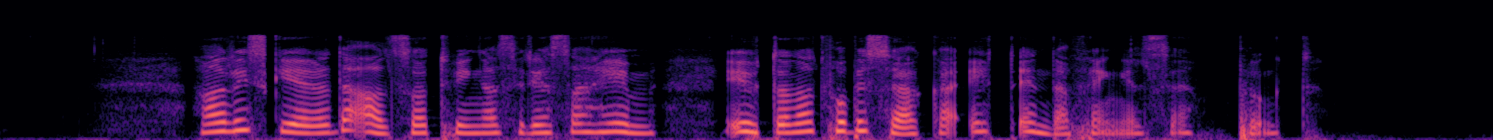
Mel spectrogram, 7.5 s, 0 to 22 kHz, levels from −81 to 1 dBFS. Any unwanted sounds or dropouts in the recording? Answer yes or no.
no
